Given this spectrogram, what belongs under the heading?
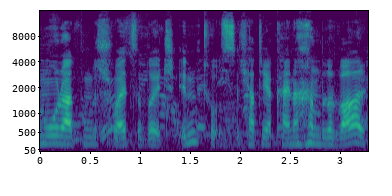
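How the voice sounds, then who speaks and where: The pitch moves with ordinary variation. Beneath the voice there is noticeable background noise. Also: woman. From Luxembourg. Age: 20s. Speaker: piercer and make-up artist. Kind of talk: interview. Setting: outdoors at a café table.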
